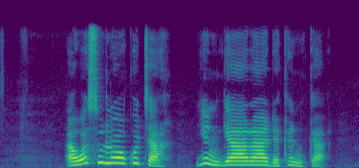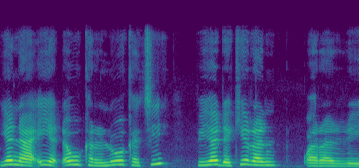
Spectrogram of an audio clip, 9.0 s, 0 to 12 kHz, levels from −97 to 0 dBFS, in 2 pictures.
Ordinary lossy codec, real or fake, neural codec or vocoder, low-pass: none; real; none; 9.9 kHz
